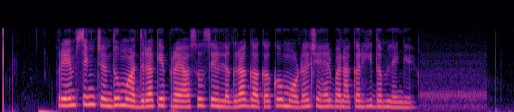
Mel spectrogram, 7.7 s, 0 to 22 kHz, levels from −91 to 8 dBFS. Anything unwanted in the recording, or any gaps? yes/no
no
